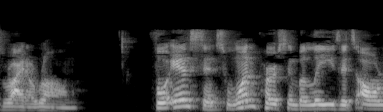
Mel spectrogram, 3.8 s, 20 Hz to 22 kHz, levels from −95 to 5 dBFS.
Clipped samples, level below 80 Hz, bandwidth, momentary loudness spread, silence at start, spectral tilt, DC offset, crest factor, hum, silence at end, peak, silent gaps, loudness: under 0.1%; -74 dBFS; 7.6 kHz; 9 LU; 0 s; -4 dB/octave; under 0.1%; 16 dB; none; 0 s; -10 dBFS; 0.89-1.18 s, 1.39-1.46 s; -26 LUFS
